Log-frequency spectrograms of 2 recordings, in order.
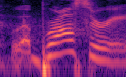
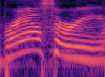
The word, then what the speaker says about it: Brasserie: guys go check out I said it wrong I'm such a braserie not BR Brasserie I'm an idiot Brasserie not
